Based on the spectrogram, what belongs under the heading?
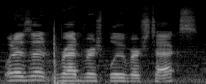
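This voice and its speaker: A man with a somewhat high voice chats casually with his fellow players. He thinks aloud in a distracted, wandering way, with faint music drifting underneath. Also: steady tone, fairly quick, pushed and bright. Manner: distracted, thinking aloud while searching online. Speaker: tabletop game player. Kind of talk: casual chat among players on a live stream.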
